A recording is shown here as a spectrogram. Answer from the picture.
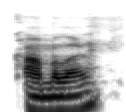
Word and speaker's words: Kamala: likey Kamala sorry I I've been pronouncing her name wrong for the longest time thank you for correcting me Kamala um so this is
